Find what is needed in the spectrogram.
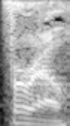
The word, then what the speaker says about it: Pharrell: Pharrell.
